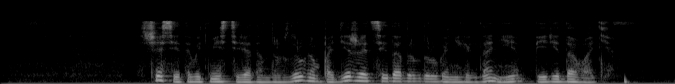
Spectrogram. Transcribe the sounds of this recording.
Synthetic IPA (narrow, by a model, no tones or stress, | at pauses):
sɕasʲtʲɪɛt̪əbɨtʲvmʲesʲtʲɪɾʲad̪əmd̪ɾuɡzd̪ɾuɡəmpɐdʲːe̞rʐɨvətʲfsʲɪɡd̪ad̪ɾuɡd̪ɾuɡənʲɪkɐɡd̪anʲɪpʲɪɾʲɪd̪ɐvatʲ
